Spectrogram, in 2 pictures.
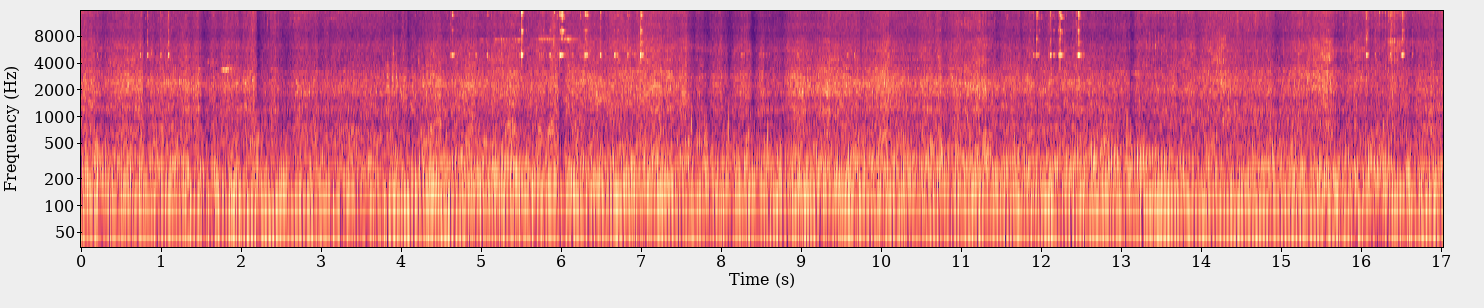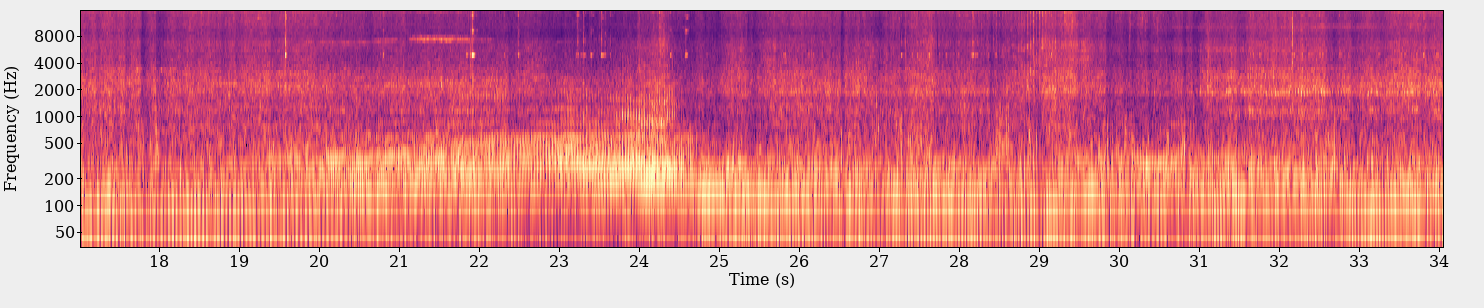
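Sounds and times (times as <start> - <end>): vehicle engine and road noise: 0.0 - 34.0.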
